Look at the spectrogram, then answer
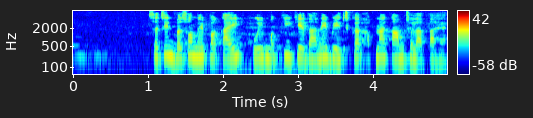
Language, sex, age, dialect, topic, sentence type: Hindi, male, 36-40, Hindustani Malvi Khadi Boli, agriculture, statement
